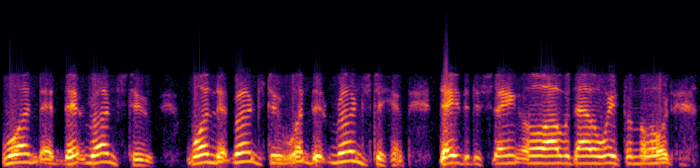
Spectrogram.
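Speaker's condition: Cerebral palsy; since birth

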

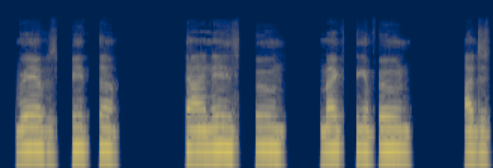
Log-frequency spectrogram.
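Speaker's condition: ALS; voice changed from before, harder to hear, harder to talk and be understood

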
